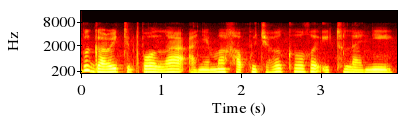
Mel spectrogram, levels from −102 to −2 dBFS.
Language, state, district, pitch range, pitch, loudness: Sumi, Nagaland, Dimapur, 145-175 Hz, 160 Hz, -19 LUFS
